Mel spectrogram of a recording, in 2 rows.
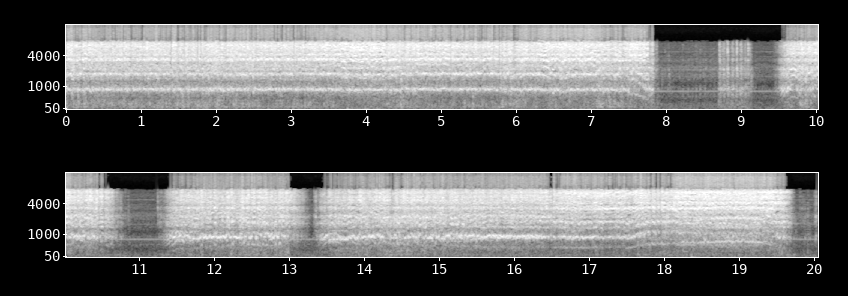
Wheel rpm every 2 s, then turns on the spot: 240, 220, 230, 180, 30, 60, 80, 110, 120, 120.
none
